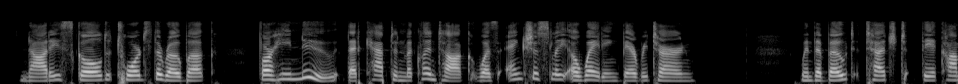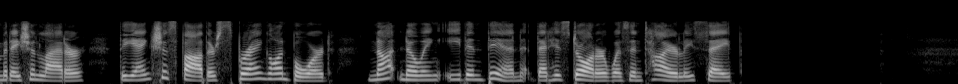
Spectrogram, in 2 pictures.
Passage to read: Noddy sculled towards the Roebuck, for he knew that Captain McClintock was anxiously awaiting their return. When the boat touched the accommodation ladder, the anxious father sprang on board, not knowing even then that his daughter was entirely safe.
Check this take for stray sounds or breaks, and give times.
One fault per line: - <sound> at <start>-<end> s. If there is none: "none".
none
